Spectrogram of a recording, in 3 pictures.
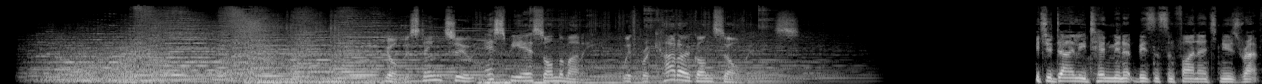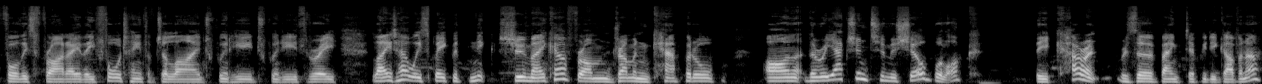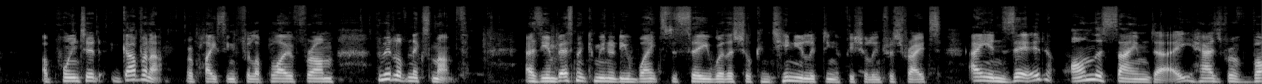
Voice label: english, podcast; SBS On the Money: New RBA Governor appointed as a big bank says we've reached peak interest rates; SBS News

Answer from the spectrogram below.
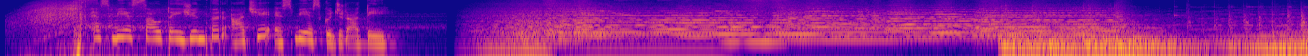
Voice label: gujarati news bulletin; SBS Gujarati Australian update: 8 April 2025

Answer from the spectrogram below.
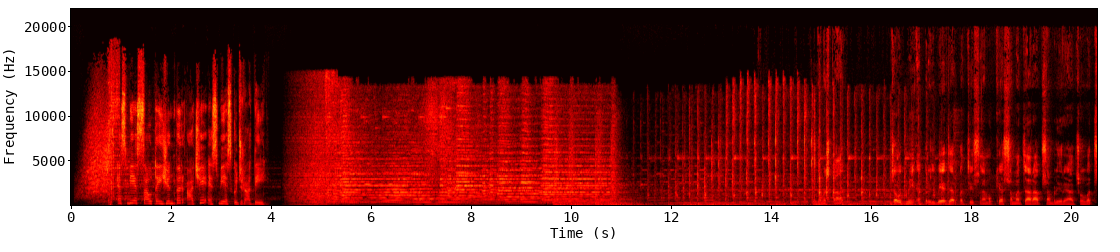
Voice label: gujarati news bulletin; ૧૪ એપ્રિલ ૨૦૨૫: ઓસ્ટ્રેલિયાની મુખ્ય અપડેટ; SBS Gujarati

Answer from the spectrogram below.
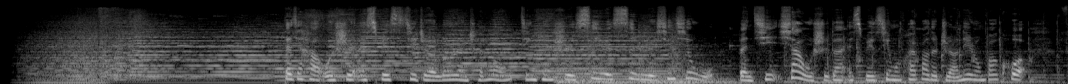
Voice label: mandarin news flash; 韩国法院罢免尹锡悦 60天内将选新总统; SBS Chinese; SBS新闻快报

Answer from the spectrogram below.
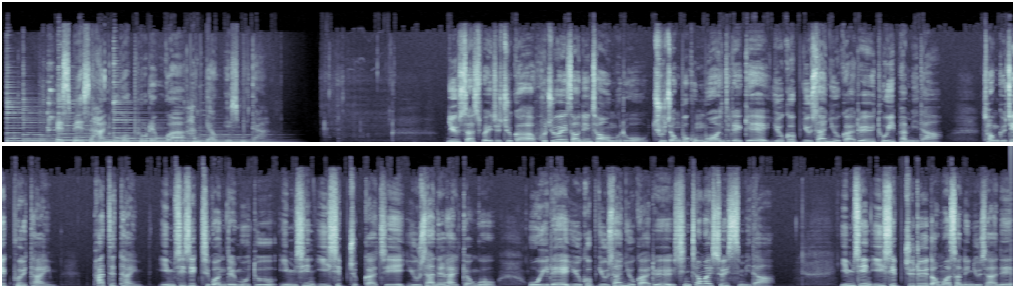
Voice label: korean; NSW 주, 국내 최초 공무원에 대한 ‘유급 유산 휴가’ 도입; SBS Korean

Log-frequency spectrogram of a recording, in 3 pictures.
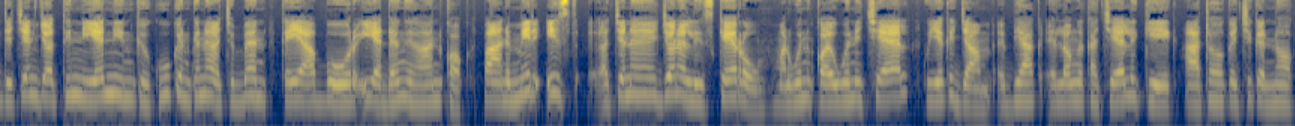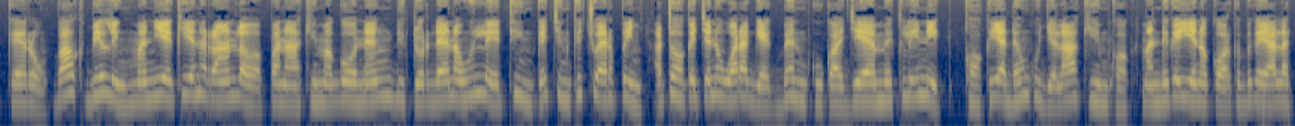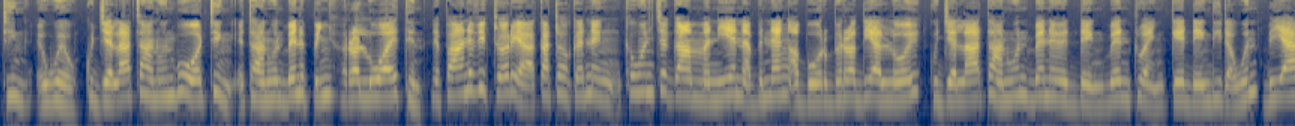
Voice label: dinka, podcast; News Flash 08/01/2024 Dinka; SBS Dinka

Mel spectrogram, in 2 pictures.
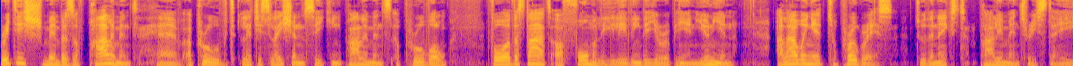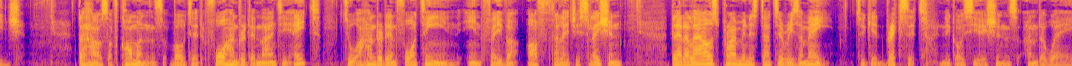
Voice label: samoan; Mafai e Theresa May ona feutaga'i le Vaega 50 o le Brexit.; SBS Samoan

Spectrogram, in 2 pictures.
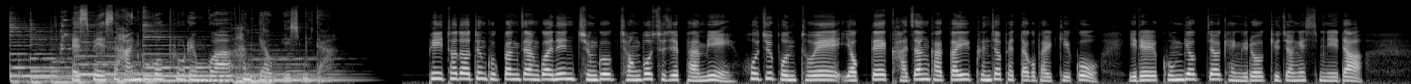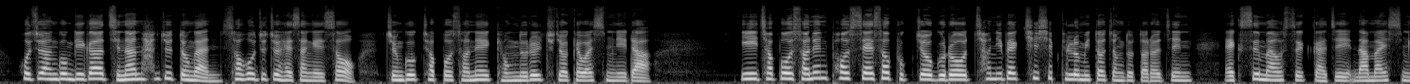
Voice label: korean; SBS Korean; 피터 더튼 '중국 첩보선, 서호주 해상에서 정보 수집 중'

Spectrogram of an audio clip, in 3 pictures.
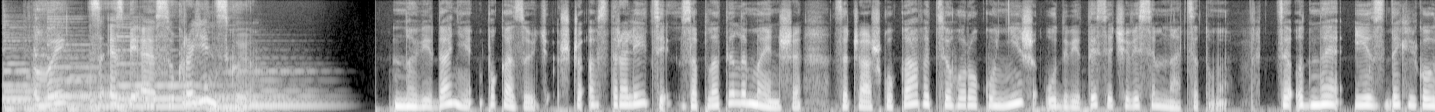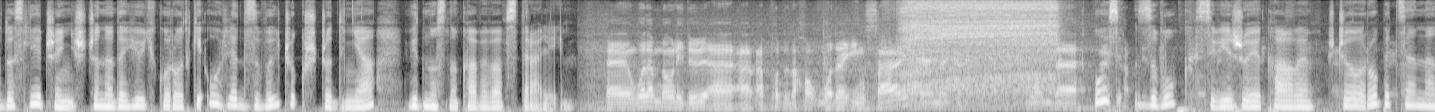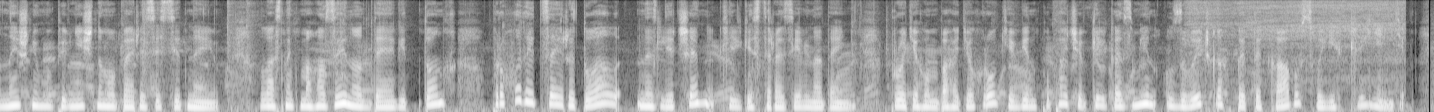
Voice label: ukrainian; SBS Ukrainian; Lower prices among takeaways from new coffee snapshot

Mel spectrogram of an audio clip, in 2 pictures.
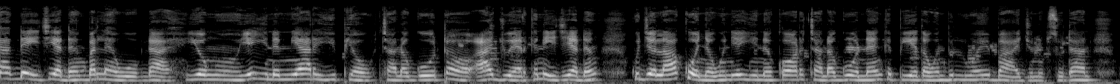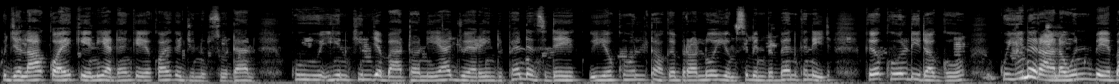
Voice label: Dinka; Nhomlääu South Sudan ruon 13 cok ciën; Yian nhomlääu pɛn South Sudan ruön ye ruun 13 tekde bei pɛn Sudan loi akutnhom kɔc pɛn New South Wales.; SBS Dinka

